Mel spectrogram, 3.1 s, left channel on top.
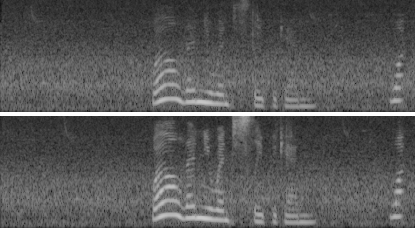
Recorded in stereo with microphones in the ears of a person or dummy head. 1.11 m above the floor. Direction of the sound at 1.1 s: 45° right (ahead or behind).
